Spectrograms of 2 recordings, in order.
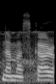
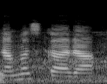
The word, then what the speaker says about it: Namaskara: I just said namaskar. Obviously they will speak or understand Hindi as well, but how do you say it? How do you say hello? Namaskara. Okay, Namaskara. you just add an A at the end.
